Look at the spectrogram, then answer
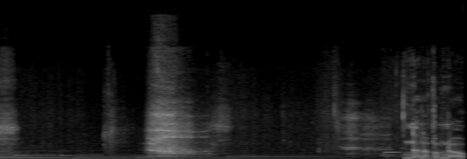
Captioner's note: exhaling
